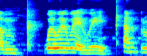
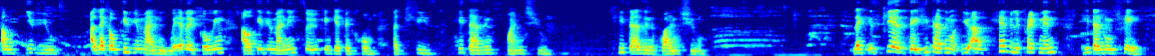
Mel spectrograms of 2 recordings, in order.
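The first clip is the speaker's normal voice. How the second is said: ordinary talk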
